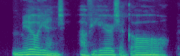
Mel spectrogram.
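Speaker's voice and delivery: very slow delivery, each word stressed. Showing how the phrase is supposed to be said: said slowly and emphasized. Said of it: "say it slow and emphasize it".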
